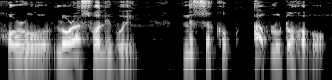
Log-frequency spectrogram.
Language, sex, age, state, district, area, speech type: Assamese, male, 45-60, Assam, Tinsukia, urban, spontaneous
